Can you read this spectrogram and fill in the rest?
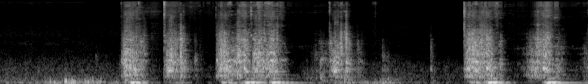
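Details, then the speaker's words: Old two-stroke jet ski that sat for years, cranking with spark plugs reinstalled; compression sounded good. Short laboured bursts under a second, barely turning over; slow cranking, battery suspected. "that may just be the battery but um it's kind of struggling there to turn over with the oh with these spark plugs in it"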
